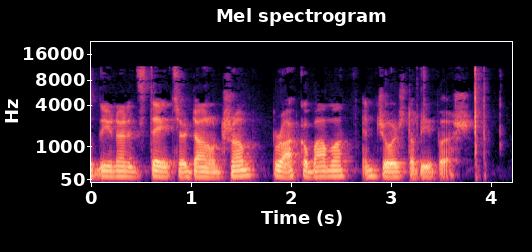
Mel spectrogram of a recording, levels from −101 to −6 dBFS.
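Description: No technical faults can be heard anywhere in this speech recording. There are no events to place in time, so there is nothing here to date or measure.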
